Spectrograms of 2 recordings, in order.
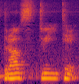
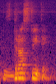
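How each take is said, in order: First: "Здравствуйте" spelled out slowly, every consonant including the second v; slow teaching pronunciation; slow careful Russian. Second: "Здравствуйте" said at normal speed with the second v dropped, like zdrastvuyte; relaxed everyday pronunciation; natural Russian. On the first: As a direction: sound out "Здравствуйте" syllable by syllable. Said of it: "This is". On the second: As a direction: say "Здравствуйте" quickly, skipping the second v. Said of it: "the second V is not pronounced so much". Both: Shown as a demonstration.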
